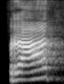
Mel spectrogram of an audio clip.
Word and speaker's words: प्रातः: ठीक है, प्रात लिख के 2 डॉट लगाया है, ठीक है, पर हम उसको बोलते हैं प्रातः, नमः, क्रमशः। ठीक है, तो जो 2 डॉट है उसका उच्चारण हम ह जैसा करते हैं।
